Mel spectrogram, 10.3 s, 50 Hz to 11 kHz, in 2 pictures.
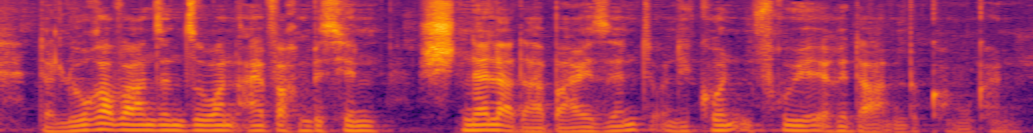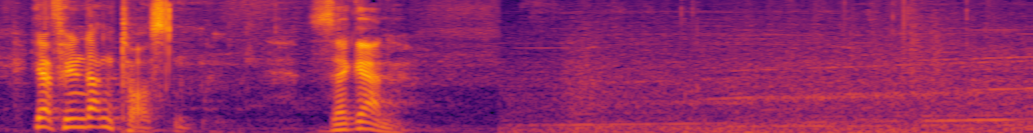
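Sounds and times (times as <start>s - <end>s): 
speech: 0.2s - 7.3s
low constant road rumble inside a moving electric bus: 7.6s - 10.3s
faint rising electric motor whine of an electric bus: 7.7s - 10.3s.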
